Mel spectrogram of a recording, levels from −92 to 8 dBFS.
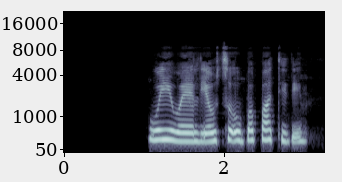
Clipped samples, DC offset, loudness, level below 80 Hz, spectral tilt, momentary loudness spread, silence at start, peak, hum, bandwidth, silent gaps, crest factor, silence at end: under 0.1%; under 0.1%; -16 LUFS; -70 dBFS; -5 dB/octave; 10 LU; 1.05 s; -4 dBFS; none; 8.8 kHz; none; 14 dB; 0.2 s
